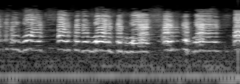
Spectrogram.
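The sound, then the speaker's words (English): A scared bird hiding under a small cabinet, not wanting to go to the vet, calls loudly and repeatedly in harsh, honking bursts, with short gaps between the rapid squawks and no talking. “it's just scared hiding under a little cabinet, not wanting to go to the vet”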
